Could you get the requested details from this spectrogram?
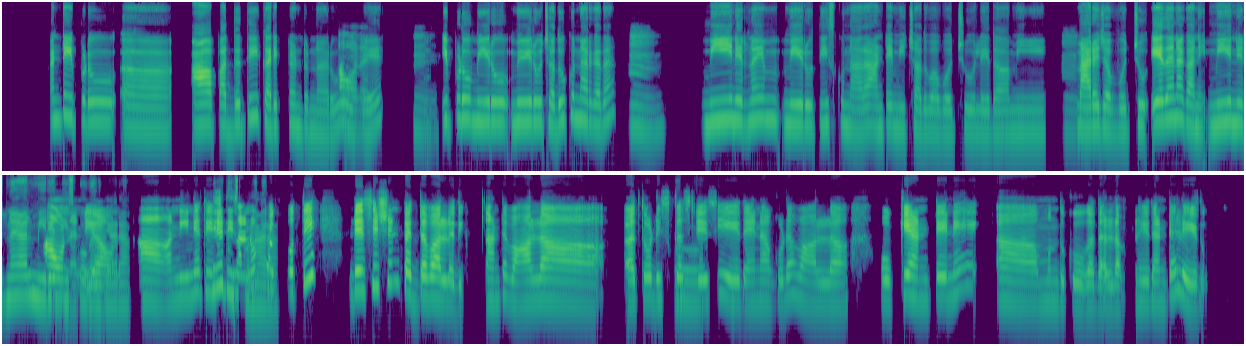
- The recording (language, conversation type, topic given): Telugu, podcast, చిన్న పిల్లల కోసం డిజిటల్ నియమాలను మీరు ఎలా అమలు చేస్తారు?
- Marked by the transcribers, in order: in English: "కరెక్ట్"; other noise; other background noise; in English: "మ్యారేజ్"; in English: "డిసిషన్"; tapping; drawn out: "వాళ్ళాతో"; in English: "డిస్కస్"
